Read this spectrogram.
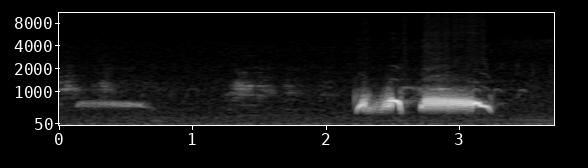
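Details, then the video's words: Spotted dove decoy giving an urging call to make wild doves coo back. Faint distant coos come first, then a single loud phrase of two short notes and a sustained low coo. "Tiếng chim cu gáy thúc bảo đảm bổi nghe gáy liền, chim cu gáy mồi đảo bài liên tục"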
